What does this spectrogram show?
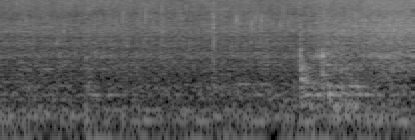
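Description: Potato cubes, onions and tomatoes sizzling in hot oil in a kadai while a metal spatula stirs them, scraping and clicking against the pan. The sizzle grows a little louder about three seconds in.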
